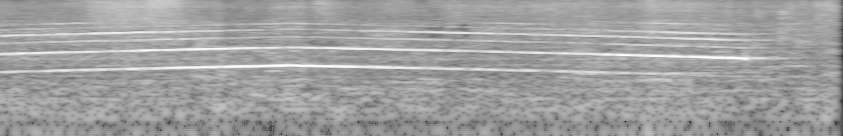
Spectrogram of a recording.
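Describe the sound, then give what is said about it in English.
A fire alarm, pulled by someone in the airport in Milwaukee, wails in one slow rise and fall, a loud, steady electronic tone with a bright, buzzy edge, ringing over a faint background hum with no voices. “Someone had pulled a fire alarm.”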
